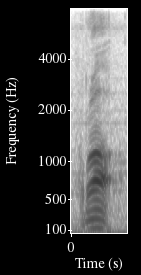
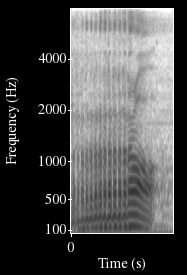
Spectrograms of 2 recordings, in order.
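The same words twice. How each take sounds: First: The r is trilled only about twice. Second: The r is trilled many times over. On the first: The speaker calls it right. "cukup dua kali aja" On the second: The speaker calls it wrong. "jangan ro gitu"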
